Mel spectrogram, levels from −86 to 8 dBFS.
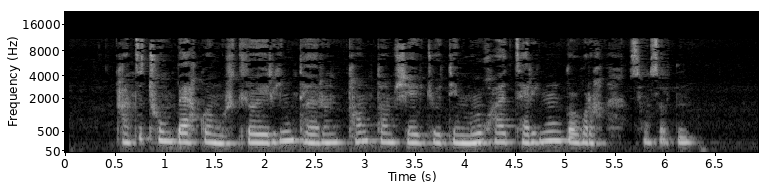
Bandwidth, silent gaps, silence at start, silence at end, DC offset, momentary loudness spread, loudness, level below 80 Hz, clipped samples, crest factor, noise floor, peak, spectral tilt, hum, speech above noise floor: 11.5 kHz; none; 0.5 s; 0.55 s; under 0.1%; 8 LU; -22 LUFS; -60 dBFS; under 0.1%; 18 dB; -62 dBFS; -4 dBFS; -4.5 dB/octave; none; 40 dB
